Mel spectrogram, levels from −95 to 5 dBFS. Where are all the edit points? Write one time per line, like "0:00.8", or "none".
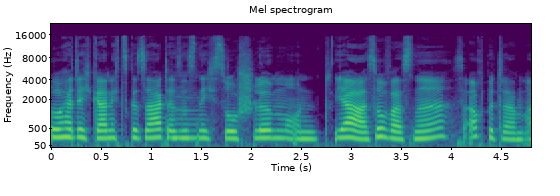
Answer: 0:01.1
